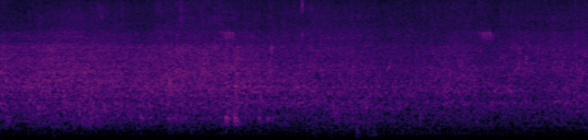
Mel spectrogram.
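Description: Faint, even running noise of a distant electric passenger train moving away along the track, slowly fading.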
